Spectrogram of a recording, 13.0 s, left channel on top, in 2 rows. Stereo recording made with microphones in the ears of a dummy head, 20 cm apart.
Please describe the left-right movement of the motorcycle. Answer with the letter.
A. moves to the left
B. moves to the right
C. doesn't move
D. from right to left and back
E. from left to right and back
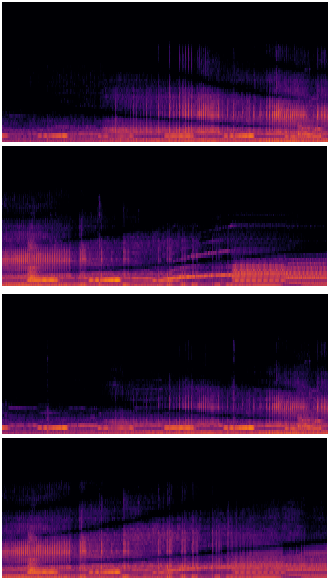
B.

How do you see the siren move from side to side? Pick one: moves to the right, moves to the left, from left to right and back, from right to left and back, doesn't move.
moves to the left.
